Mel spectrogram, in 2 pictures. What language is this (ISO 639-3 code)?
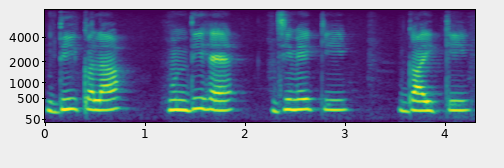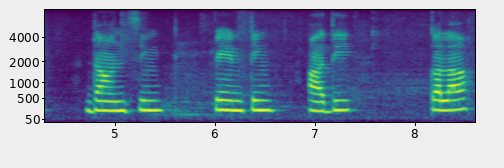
pan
